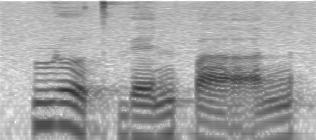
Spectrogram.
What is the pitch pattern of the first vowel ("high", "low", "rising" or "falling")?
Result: falling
